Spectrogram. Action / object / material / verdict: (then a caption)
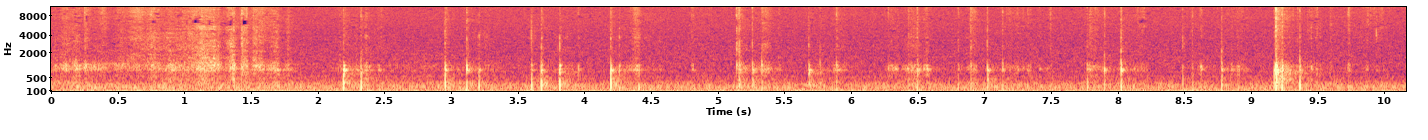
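scrape / recycled paper cup / paper / none. A small, hollow, empty cylindrical cup made of rough recycled paper is held in the hands while fingertips and nails scratch and rub its inside and outside surfaces. The result is a quiet, dry scratching and rustling texture, broken by short, sharp crackling ticks over a steady low rumble.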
